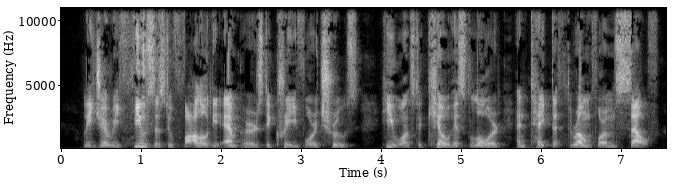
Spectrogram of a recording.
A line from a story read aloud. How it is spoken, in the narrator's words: Huang Fu Li shouted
